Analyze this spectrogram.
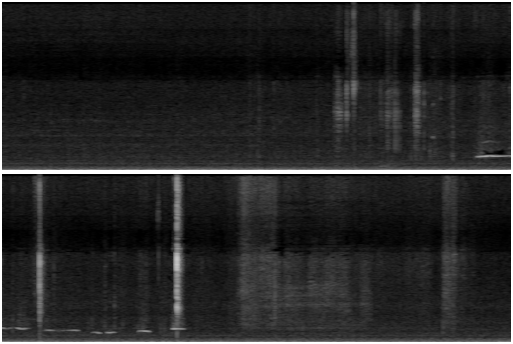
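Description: Steady low rumble of a car cabin on the move. About halfway through, a person whistles a short tune of about five notes, dipping in pitch and coming back up. A sharp click comes right at the end of the tune.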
